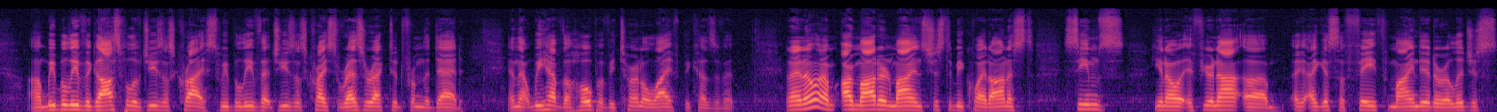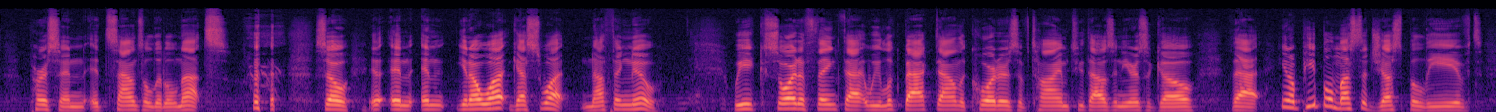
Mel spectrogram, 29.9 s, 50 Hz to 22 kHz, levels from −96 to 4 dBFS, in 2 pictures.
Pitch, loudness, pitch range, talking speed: 140 Hz, -26 LUFS, 125-155 Hz, 190 wpm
